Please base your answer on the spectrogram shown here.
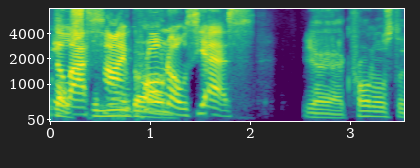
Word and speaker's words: Kronos: it I said it wrong the last time Kronos yes yeah yeah Kronos the new dawn which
